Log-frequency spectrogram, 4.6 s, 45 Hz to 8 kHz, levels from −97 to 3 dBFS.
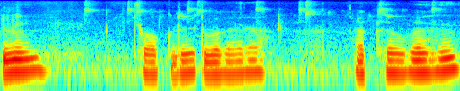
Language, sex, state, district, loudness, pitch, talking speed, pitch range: Hindi, male, Uttar Pradesh, Lucknow, -16 LUFS, 130 Hz, 80 wpm, 125-145 Hz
